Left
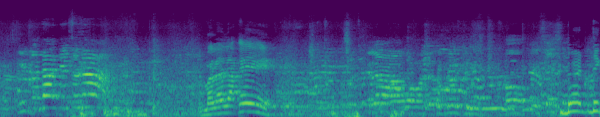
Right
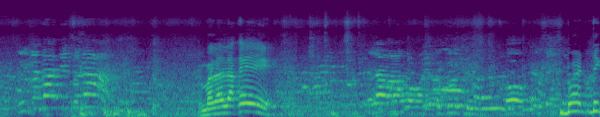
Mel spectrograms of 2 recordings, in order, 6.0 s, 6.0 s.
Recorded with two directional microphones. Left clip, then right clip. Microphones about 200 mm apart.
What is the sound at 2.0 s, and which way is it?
Speech, 50° right (ahead or behind).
